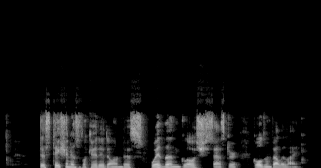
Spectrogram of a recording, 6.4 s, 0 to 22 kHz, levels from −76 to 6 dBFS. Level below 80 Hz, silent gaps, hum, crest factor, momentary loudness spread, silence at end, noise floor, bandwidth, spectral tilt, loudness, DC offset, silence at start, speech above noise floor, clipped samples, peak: -58 dBFS; none; none; 18 dB; 8 LU; 0.5 s; -63 dBFS; 10.5 kHz; -3 dB/octave; -21 LUFS; under 0.1%; 0.1 s; 42 dB; under 0.1%; -4 dBFS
